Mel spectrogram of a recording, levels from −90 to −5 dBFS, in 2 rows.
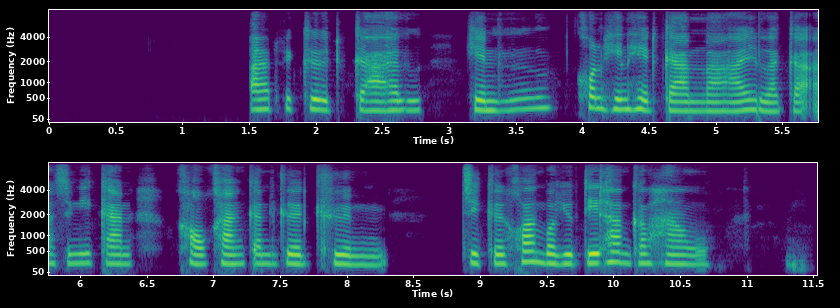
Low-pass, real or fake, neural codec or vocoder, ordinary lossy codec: none; fake; codec, 16 kHz, 0.8 kbps, ZipCodec; none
